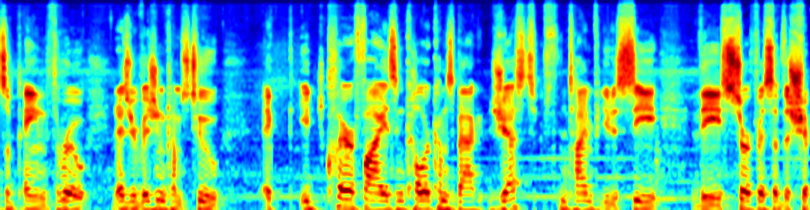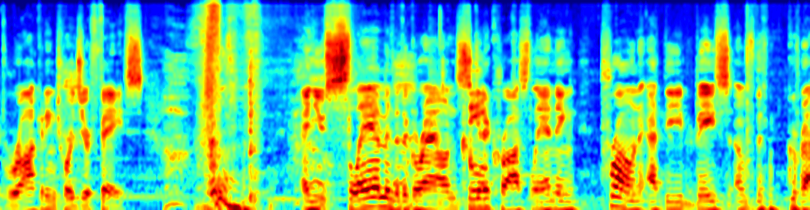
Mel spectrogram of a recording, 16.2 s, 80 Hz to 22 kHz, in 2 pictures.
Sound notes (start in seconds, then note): 10.1 impact sound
